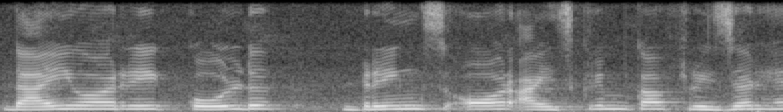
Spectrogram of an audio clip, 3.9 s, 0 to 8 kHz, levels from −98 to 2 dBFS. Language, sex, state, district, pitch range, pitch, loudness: Hindi, female, Gujarat, Valsad, 215-240 Hz, 230 Hz, -14 LUFS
